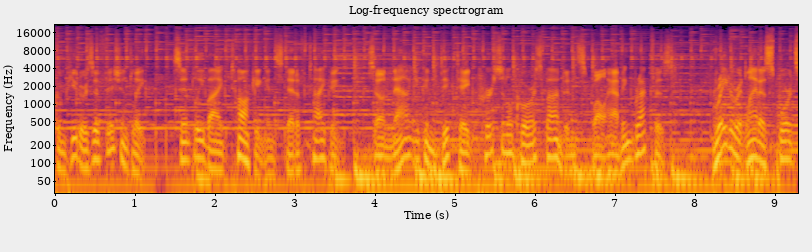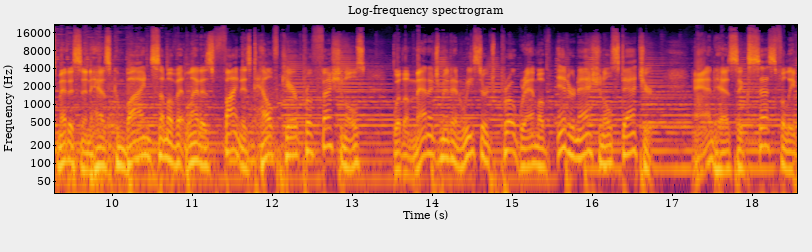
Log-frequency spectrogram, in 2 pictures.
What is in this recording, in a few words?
narrations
